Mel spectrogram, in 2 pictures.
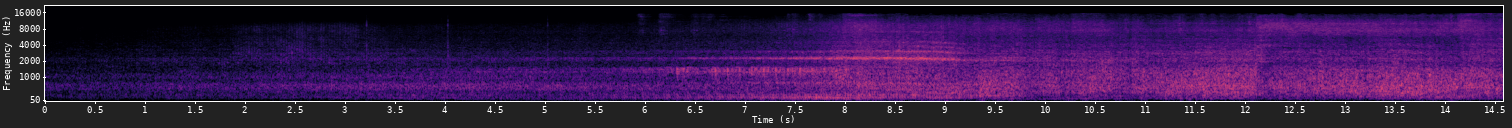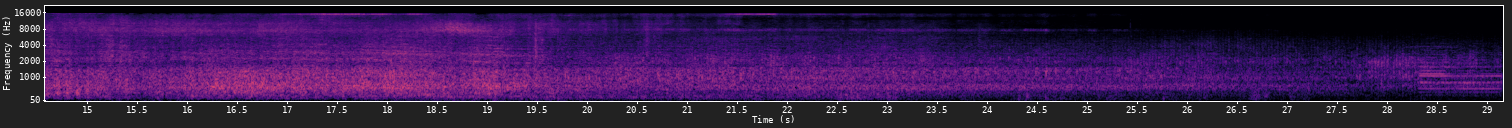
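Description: Diesel-hauled passenger train approaching and passing close by: the locomotive's engine swells to its loudest about eight seconds in, with a high tone, then the coaches rumble and clatter past over the rails before the sound fades away near the end.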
